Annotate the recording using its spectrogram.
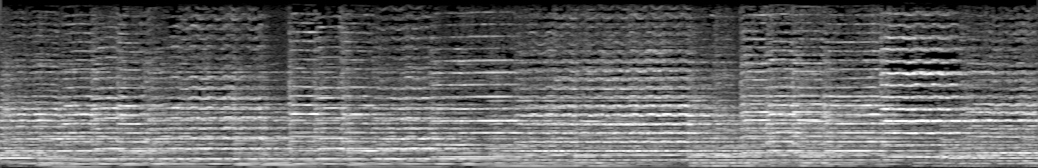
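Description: Recorded show music led by bowed strings, violins over cello and bass, in long held notes with the bass line moving every second or so, played back through a gym's loudspeakers.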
